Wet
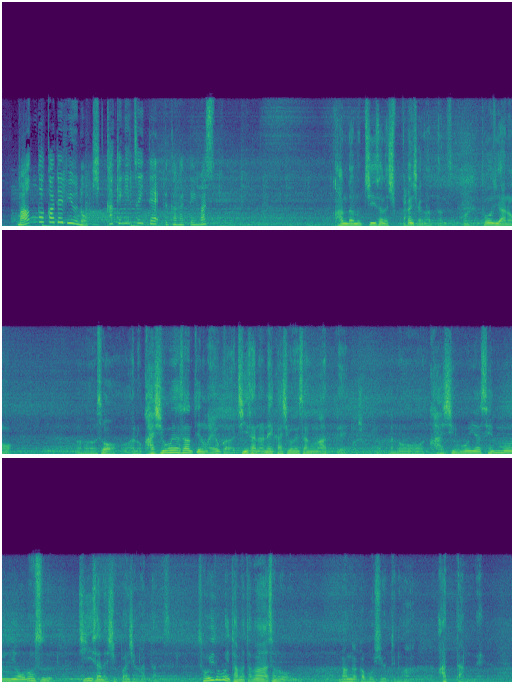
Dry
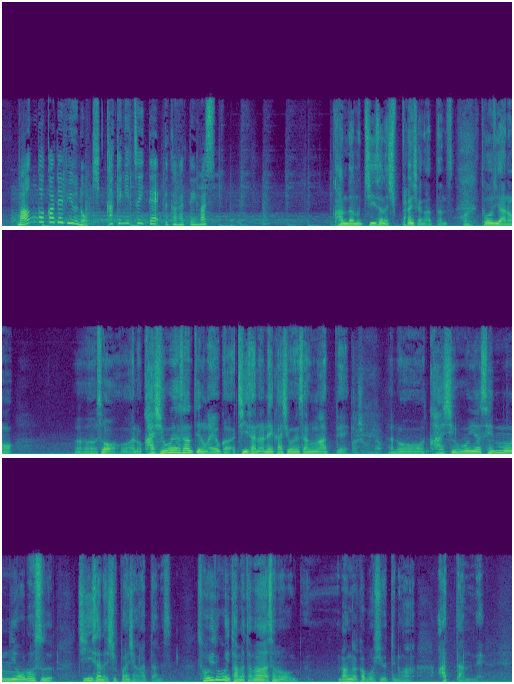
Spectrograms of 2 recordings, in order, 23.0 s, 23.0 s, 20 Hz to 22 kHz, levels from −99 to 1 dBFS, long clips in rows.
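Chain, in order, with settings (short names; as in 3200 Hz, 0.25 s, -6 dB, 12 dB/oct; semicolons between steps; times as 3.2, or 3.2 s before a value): bell 4600 Hz +8.5 dB 0.94 oct; on a send: diffused feedback echo 1.077 s, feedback 67%, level -13.5 dB; on the sum: gain +1 dB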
